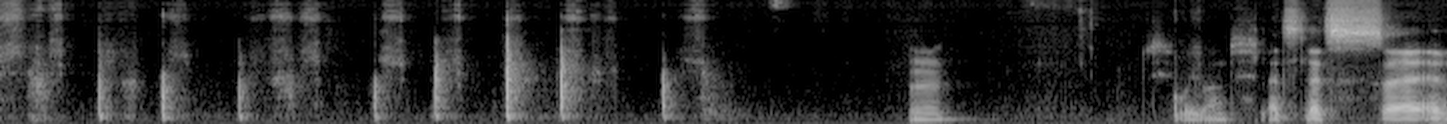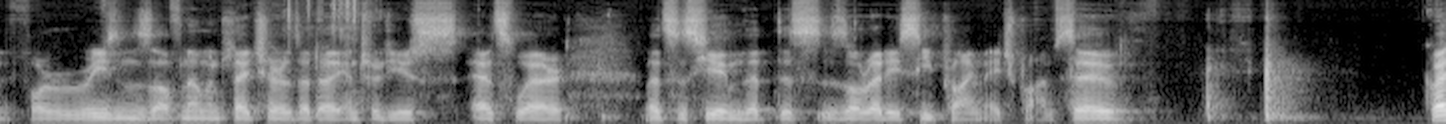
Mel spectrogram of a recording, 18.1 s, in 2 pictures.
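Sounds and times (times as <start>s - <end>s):
writing on a board during a math lecture: 0.0s - 4.5s, 16.6s - 17.2s
speech: 7.6s - 16.2s.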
